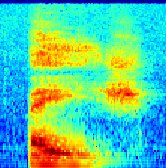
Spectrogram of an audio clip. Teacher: The pronunciation of beige is unusual because it comes from a French word, and the j at the end is a soft j sound, like the S in pleasure.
